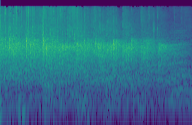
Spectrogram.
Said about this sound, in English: Why don't we give our two volunteers a round of applause?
